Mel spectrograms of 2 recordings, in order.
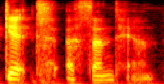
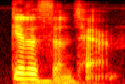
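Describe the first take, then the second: First: Spoken slowly, the t sounds like a t. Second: Spoken fast, the t sounds like a d. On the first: "slower, you would say" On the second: "when we speak it fast in fast speech, it might sound like a D"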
